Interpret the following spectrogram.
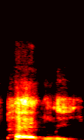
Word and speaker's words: Padley: man patley excuse me they called him Patty though Patty is his uh boxing name I keep calling him Patty his Pad Ley okay I don't want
